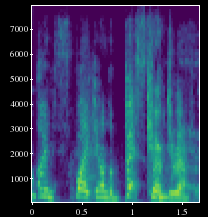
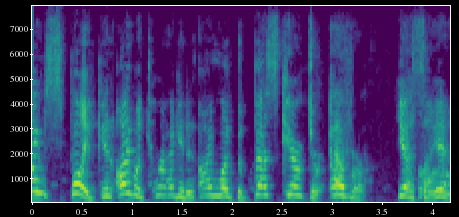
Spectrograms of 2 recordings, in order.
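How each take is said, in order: First: A hint of Spike, rushed and breaking into a laugh; quick laughing brag as a little dragon; Spike impression. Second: A lightly voiced cartoon boy dragon, bragging; boastful young dragon voice; Spike impression. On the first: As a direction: rattle it off fast, laughing through it. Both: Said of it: "people think I can do Spike good".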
